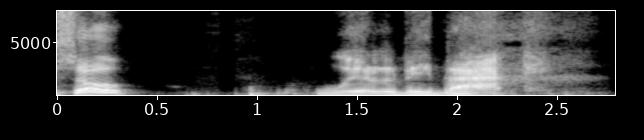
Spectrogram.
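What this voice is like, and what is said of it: Imitates another person's voice. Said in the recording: “my good Arnold Schwarzenegger impersonation”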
